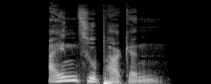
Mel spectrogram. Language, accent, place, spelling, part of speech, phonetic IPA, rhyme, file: German, Germany, Berlin, einzupacken, verb, [ˈaɪ̯nt͡suˌpakn̩], -aɪ̯nt͡supakn̩, De-einzupacken.ogg
- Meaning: zu-infinitive of einpacken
